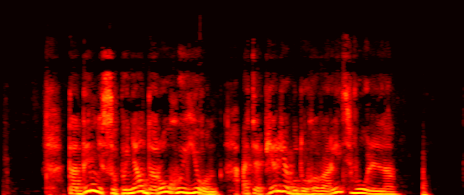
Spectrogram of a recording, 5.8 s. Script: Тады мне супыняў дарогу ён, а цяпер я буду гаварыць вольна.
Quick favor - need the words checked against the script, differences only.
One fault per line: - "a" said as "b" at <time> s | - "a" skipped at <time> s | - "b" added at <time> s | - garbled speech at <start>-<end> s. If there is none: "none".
none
